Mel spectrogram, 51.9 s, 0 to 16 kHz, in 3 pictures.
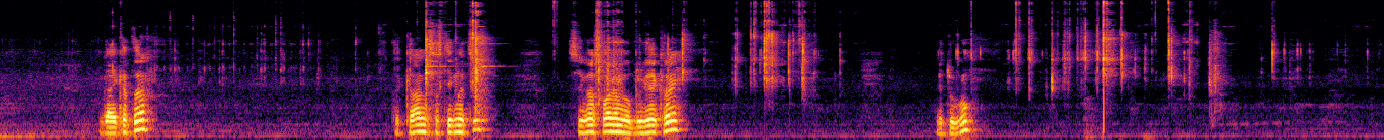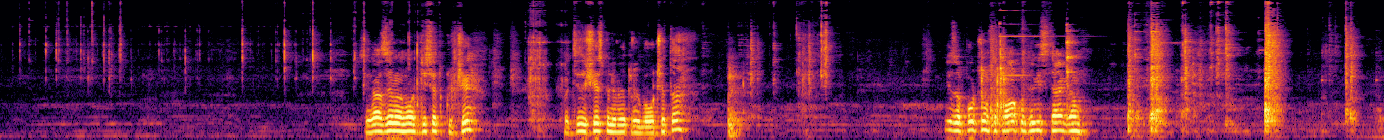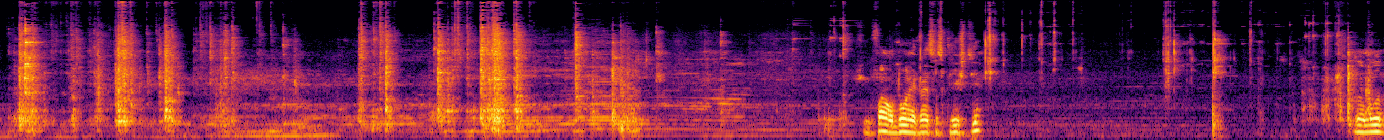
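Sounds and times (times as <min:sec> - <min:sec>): metal parts clinking on pulley: 0:01.6 - 0:10.6, 0:11.9 - 0:23.0, 0:26.6 - 0:27.9, 0:29.5 - 0:51.9
small metal bolts clicking: 0:01.7 - 0:06.3, 0:06.9 - 0:10.6, 0:11.9 - 0:23.0, 0:44.4 - 0:51.9.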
